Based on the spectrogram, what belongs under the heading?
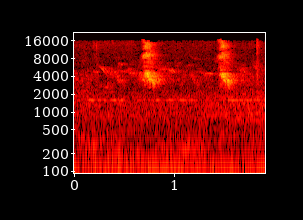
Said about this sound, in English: But even just being able to enjoy the bird song.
